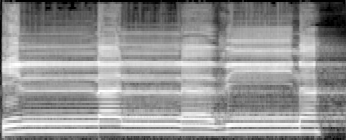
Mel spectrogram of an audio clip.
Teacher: huruf lam yang berharakat tasdid illalladzina ini alif lam qamariah ya pertemuan antara lam dan lam maka ditahan dan ditekan ya illalladzina huruf dzi dipanjangkan dua harakat karena di depannya terdapat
